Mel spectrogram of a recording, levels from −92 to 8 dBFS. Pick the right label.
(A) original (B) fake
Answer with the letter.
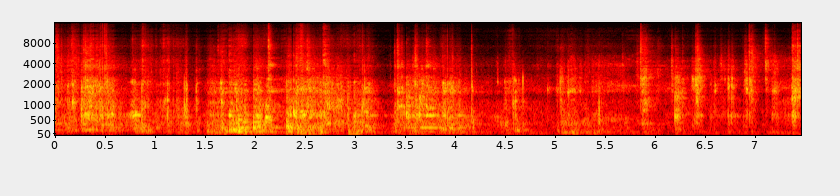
B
